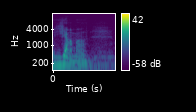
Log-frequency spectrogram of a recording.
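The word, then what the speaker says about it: llama: a perfect example of this is the word Yama hey Yama like that like the animal Yama Yama can also mean calls like a yama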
